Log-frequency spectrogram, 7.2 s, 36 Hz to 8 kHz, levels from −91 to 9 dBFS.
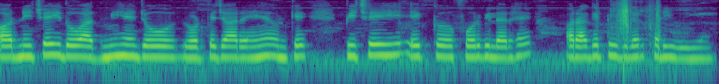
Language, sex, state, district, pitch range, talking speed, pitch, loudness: Hindi, female, Himachal Pradesh, Shimla, 200-220 Hz, 215 wpm, 210 Hz, -16 LUFS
